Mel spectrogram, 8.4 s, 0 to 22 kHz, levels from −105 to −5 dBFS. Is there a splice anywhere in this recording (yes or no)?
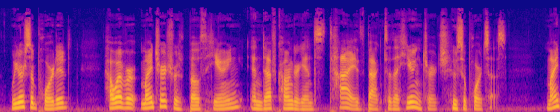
no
